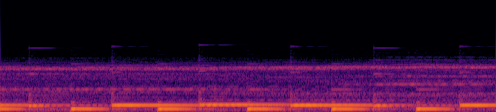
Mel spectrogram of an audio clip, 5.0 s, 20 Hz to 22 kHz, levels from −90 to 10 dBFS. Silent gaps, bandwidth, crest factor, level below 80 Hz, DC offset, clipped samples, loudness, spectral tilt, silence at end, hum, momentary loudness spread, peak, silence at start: none; 3.8 kHz; 12 dB; -54 dBFS; under 0.1%; under 0.1%; -28 LUFS; -11 dB/octave; 0 s; none; 6 LU; -14 dBFS; 0 s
